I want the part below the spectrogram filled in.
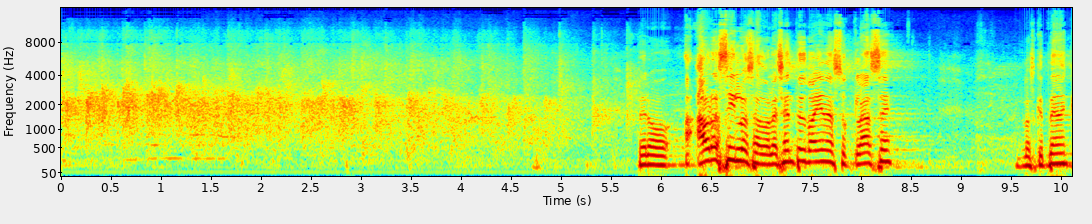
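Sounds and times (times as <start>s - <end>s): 
crowd applauding: 0.0s - 6.4s
speech: 5.8s - 8.5s, 9.6s - 10.1s.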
